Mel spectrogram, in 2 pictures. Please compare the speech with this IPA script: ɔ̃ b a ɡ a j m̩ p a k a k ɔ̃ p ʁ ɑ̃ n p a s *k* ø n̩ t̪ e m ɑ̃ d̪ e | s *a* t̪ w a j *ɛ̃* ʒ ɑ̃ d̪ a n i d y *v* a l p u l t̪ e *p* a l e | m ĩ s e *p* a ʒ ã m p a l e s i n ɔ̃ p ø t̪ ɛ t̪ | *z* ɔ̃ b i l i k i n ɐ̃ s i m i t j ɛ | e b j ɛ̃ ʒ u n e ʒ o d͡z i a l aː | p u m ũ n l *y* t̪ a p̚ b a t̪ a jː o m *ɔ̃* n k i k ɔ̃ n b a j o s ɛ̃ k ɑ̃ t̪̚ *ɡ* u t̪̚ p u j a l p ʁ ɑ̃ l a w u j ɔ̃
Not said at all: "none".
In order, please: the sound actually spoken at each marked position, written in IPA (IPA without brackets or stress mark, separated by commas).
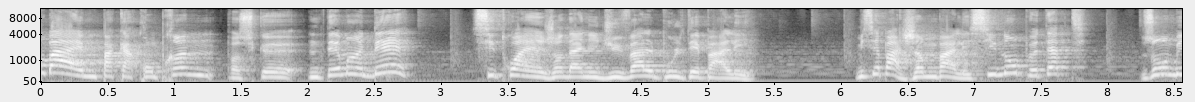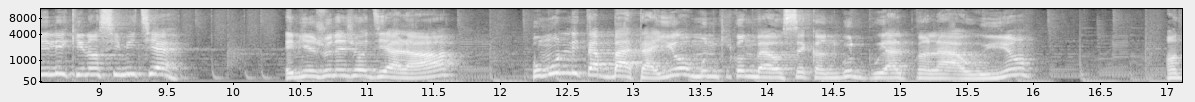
k, i, ɛ̃, v, p, p, z, i, ũ, ɡ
